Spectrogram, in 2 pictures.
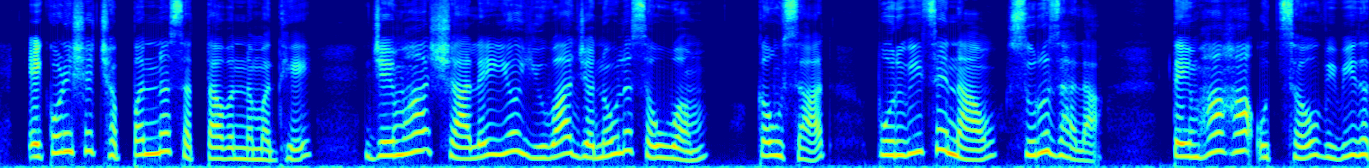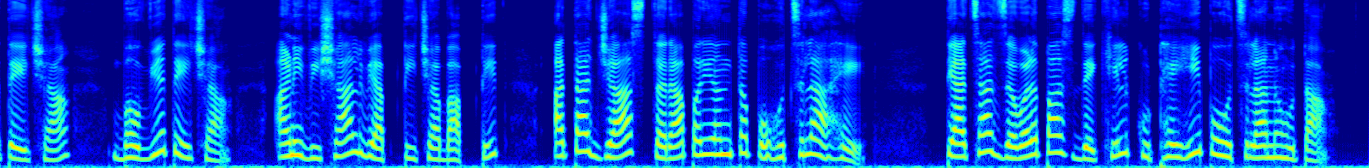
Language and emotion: Marathi, neutral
